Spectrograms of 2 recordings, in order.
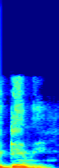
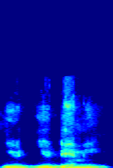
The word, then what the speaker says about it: Udemy: it's called udemy U UD Demi I'm probably saying it wrong myself uh UD Demi y'all might have to excuse my language there but it's called udmi I think it's actually pronounced udmi but I would leverage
